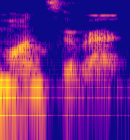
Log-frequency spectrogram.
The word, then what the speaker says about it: Montserrat: I keep forgetting the T in Montserrat.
